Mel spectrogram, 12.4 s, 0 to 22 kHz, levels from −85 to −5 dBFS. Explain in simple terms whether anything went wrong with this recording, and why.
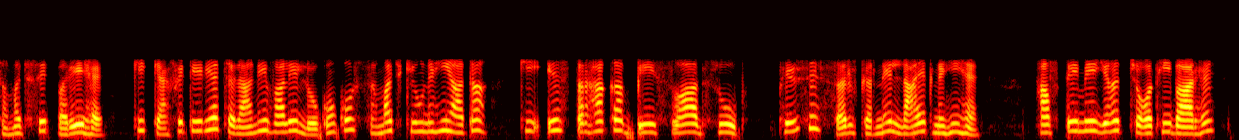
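The speech sounds thin, muffled and slightly rough and robotic from start to finish, with nothing bright or crisp above about 3.8 kHz. It's the mark of the iLBC codec, a phone-quality voice format that keeps only roughly 200 Hz to 3.7 kHz. It codes the sound in 20 ms chunks, each rebuilt on its own, and that piece-by-piece rebuilding is what gives the voice its plainly audible synthetic edge.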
